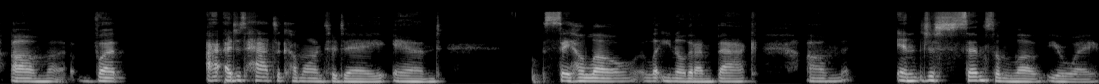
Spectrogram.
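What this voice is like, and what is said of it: Slightly raspy voice. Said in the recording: “I'm a little raspy here in the voice, coming out of a little bit of some respiratory situations.”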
